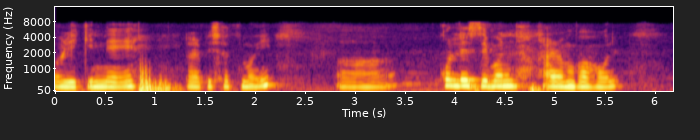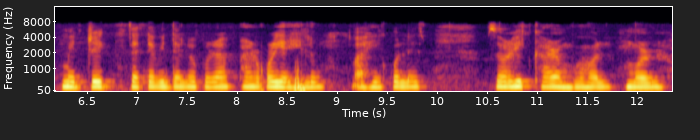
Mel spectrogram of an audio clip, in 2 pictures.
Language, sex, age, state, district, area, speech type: Assamese, female, 18-30, Assam, Barpeta, rural, spontaneous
